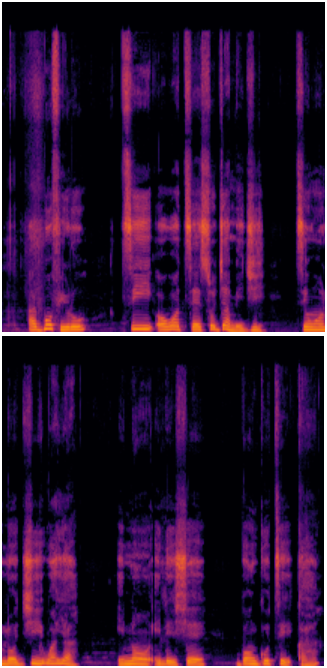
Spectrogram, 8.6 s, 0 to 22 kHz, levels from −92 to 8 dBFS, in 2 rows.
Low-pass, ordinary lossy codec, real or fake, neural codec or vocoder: none; none; real; none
